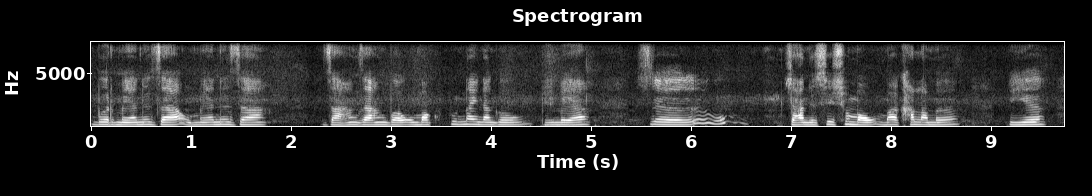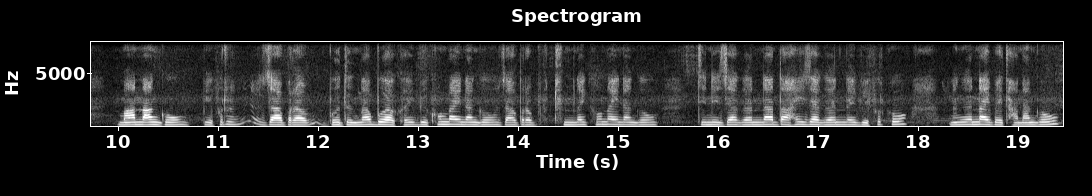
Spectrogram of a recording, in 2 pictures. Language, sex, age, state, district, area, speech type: Bodo, female, 60+, Assam, Chirang, rural, spontaneous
